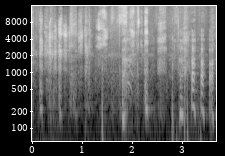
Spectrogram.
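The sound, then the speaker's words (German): A young chimpanzee, about one and a half years old, laughs while being tickled, a run of breathy, rapid panting huffs with short pauses and occasional squeaky vocal bursts, fairly loud. “Man kann Schimpansen kitzeln und dann lachen die?”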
